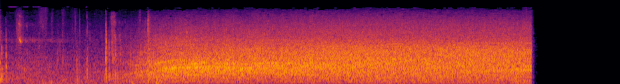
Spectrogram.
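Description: A few sharp tennis ball strikes in a rally, then an arena crowd breaks into loud applause and cheering that holds steady. About five seconds in, the sound cuts off abruptly to dead silence as the broadcast feed drops out.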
